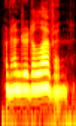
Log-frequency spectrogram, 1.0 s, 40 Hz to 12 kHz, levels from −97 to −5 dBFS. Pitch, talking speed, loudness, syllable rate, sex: 210 Hz, 175 wpm, -16 LUFS, 8.4 syllables/s, female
